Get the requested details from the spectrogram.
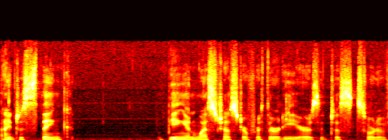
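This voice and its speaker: Recorded very cleanly against a silent background, a woman speaks at a fairly slow pace with an American accent. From New York City, Brooklyn. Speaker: nonprofit executive director. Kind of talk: interview.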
